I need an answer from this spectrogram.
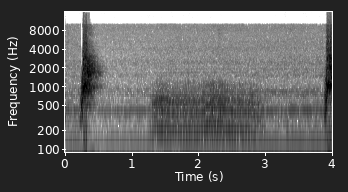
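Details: Blue heeler-chihuahua mix dog, female, reacting to her reflection: a single sharp bark, then a low, drawn-out growl for about two seconds, and another sharp bark at the end.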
